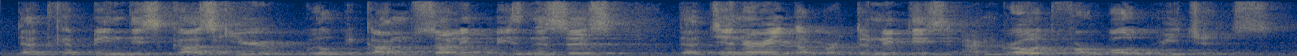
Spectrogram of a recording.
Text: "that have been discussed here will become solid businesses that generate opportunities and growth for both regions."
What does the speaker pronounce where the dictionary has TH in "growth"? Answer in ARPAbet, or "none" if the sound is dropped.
T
